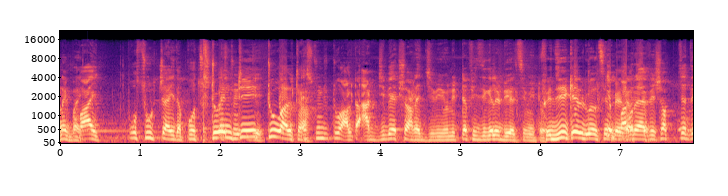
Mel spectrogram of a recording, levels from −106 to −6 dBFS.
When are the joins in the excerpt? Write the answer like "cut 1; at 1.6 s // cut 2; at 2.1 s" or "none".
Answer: cut 1; at 1.8 s // cut 2; at 7.1 s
